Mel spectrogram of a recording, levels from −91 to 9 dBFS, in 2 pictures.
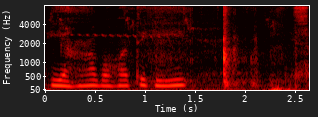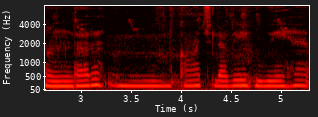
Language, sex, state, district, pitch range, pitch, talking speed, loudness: Hindi, male, Chhattisgarh, Rajnandgaon, 180-195 Hz, 185 Hz, 100 wpm, -51 LUFS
